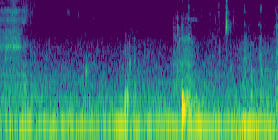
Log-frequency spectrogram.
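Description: A man drinking water from a plastic bottle: faint swallowing and mouth sounds, with a few small clicks in the second half, over a low steady hum.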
